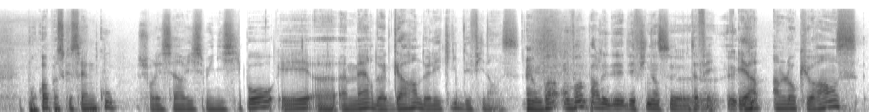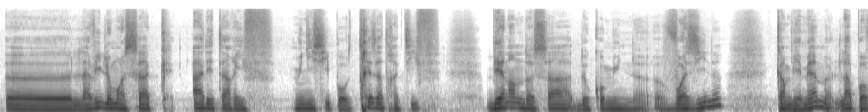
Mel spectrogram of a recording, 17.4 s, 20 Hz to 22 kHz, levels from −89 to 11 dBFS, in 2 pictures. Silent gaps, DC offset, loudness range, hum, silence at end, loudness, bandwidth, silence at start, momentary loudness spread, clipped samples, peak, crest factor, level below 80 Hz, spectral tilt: none; under 0.1%; 3 LU; none; 0 s; -22 LUFS; 16 kHz; 0 s; 9 LU; under 0.1%; -2 dBFS; 20 dB; -44 dBFS; -6 dB/octave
